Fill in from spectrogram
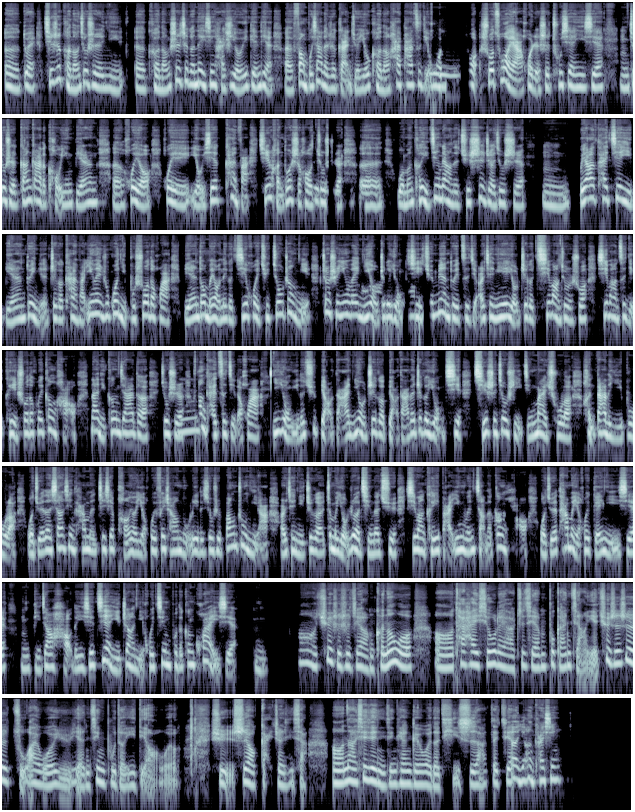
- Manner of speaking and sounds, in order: other background noise; lip smack; "是" said as "绪"
- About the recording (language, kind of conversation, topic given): Chinese, advice, 為什麼我會覺得自己沒有天賦或價值？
